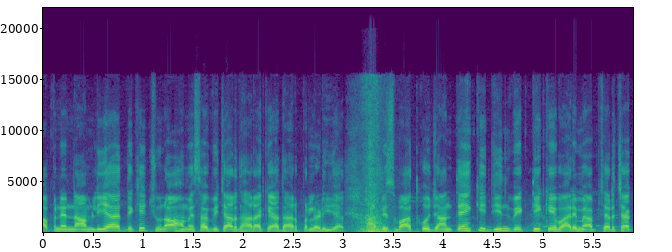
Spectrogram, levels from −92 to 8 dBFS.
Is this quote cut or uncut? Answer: cut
